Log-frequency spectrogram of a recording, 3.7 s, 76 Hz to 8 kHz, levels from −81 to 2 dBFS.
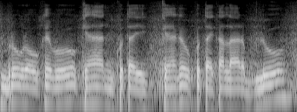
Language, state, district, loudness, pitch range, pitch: Kokborok, Tripura, West Tripura, -18 LUFS, 100-115 Hz, 110 Hz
